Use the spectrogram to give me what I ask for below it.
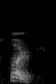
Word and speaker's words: Volk: Là, c'est pas si surprenant que ça, puisque le Vav, le V, se prononce aussi Feu, comme en allemand, par exemple, Volk, ça se prononce Folk.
